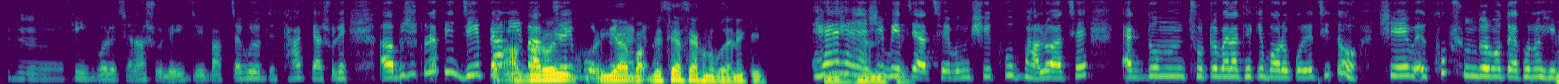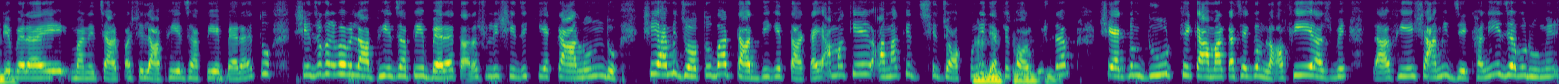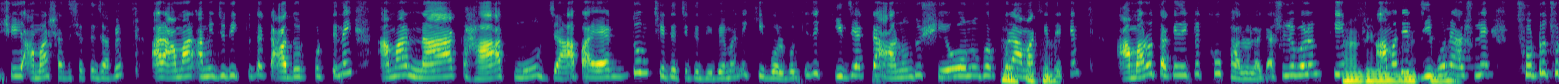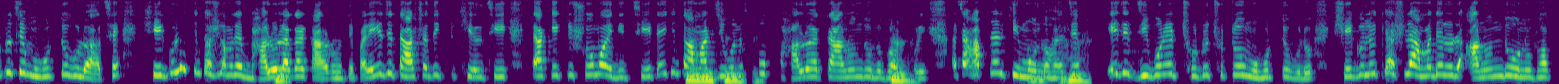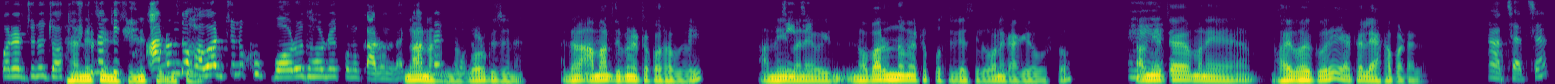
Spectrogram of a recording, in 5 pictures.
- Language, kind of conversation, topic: Bengali, unstructured, আপনি জীবনে কখন সবচেয়ে বেশি আনন্দ অনুভব করেছেন?
- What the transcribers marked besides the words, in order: static; other background noise; unintelligible speech; distorted speech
